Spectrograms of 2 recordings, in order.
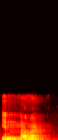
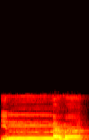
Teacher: jadi nunnya ditahan. Begitu. Sampai suara keluar dari hidung. Ya, itu namanya dengung.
